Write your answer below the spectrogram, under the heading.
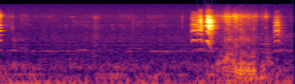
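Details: Pet Australian zebra finches taking a morning bath give a quick burst of nasal, buzzy, trumpet-like calls near the end, after a quiet stretch, with light splashing of water.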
